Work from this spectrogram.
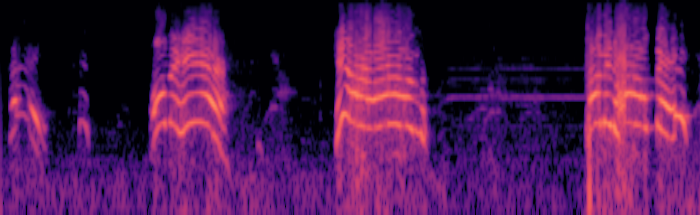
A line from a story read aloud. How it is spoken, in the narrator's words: I cried to the top of my voice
